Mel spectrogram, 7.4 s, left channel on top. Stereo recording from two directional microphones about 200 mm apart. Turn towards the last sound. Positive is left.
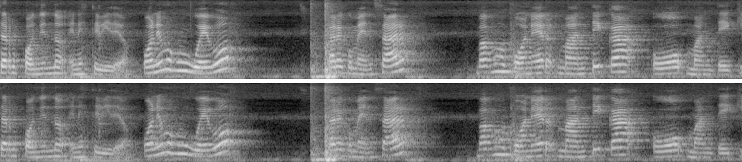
turn(degrees=30)  # may be behind; listen again after turning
